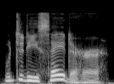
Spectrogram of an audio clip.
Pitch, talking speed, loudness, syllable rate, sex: 145 Hz, 315 wpm, -14 LUFS, 5.6 syllables/s, male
